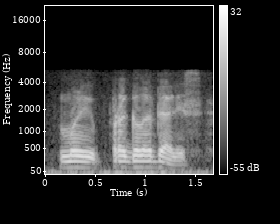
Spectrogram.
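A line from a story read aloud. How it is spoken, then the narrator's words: Plain, in English. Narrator (Russian): сказала Шейла по-английски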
